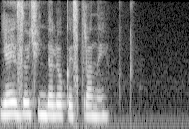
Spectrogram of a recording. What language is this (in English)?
Russian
